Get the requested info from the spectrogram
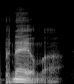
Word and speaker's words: pneuma: Over time, English dropped the F, just as we don't pronounce the P in pneuma.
